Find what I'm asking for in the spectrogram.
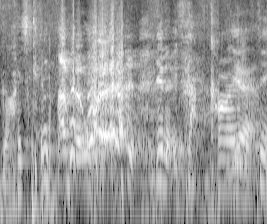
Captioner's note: laughter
